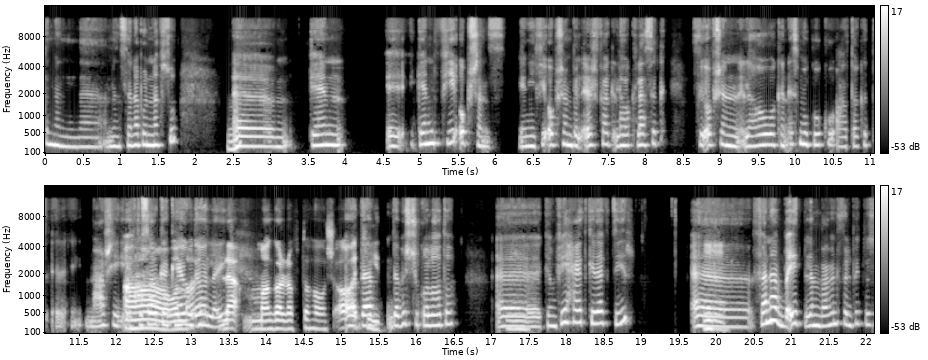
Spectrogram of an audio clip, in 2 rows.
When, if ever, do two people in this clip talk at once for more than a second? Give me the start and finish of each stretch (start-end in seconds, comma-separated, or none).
12.1-13.6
